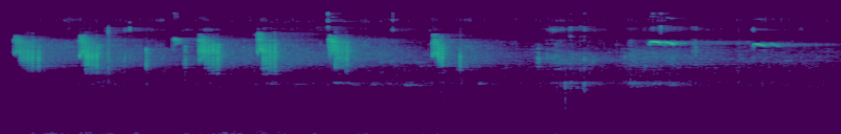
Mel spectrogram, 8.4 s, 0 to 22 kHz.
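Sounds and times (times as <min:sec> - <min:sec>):
long-tailed tit: 0:00.1 - 0:04.8, 0:06.4 - 0:08.0.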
